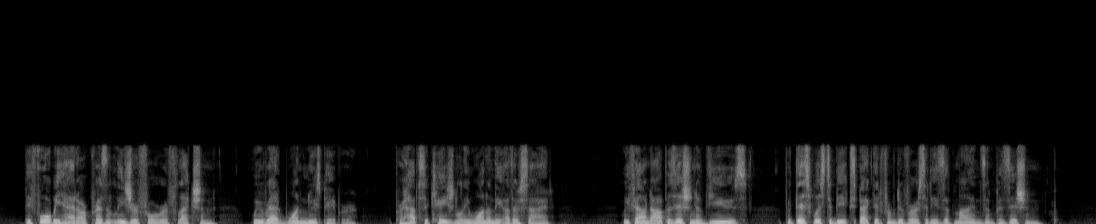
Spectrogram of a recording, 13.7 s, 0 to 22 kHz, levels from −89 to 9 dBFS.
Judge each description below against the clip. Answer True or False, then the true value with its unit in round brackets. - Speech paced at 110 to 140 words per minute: False (160 wpm)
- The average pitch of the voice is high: False (140 Hz)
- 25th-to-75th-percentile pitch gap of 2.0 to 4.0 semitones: True (2.4 semitones)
